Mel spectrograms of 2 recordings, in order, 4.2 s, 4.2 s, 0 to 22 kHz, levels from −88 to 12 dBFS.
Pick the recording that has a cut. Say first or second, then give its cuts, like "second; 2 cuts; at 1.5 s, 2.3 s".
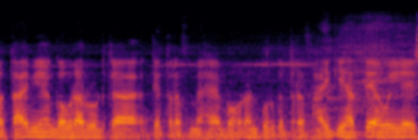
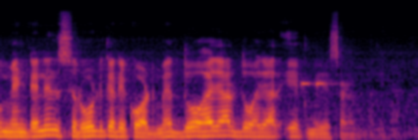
first; 1 cut; at 3.1 s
